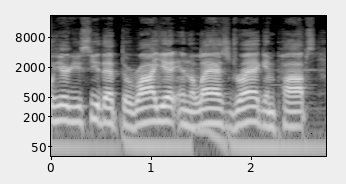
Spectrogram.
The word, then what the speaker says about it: Raya: figure i'm also here you see that the raya and the last dragon pops are starting to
